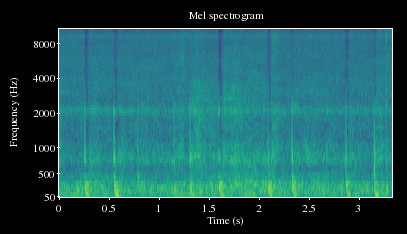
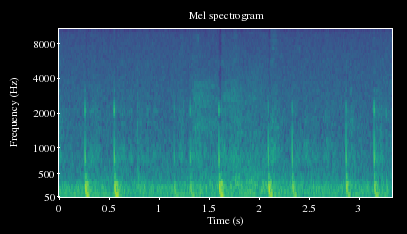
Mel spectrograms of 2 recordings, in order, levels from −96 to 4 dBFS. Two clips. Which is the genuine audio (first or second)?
second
